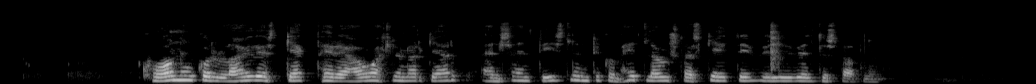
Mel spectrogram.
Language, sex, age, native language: Icelandic, male, 60-69, Icelandic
